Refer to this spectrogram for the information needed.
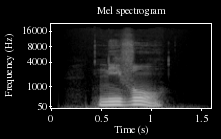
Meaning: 1. level (the physical elevation at which something is located or constructed) 2. level (the approximate magnitude of a property on a scale)
- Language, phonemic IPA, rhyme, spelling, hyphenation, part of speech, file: German, /niˈvoː/, -oː, Niveau, Ni‧veau, noun, De-Niveau.ogg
